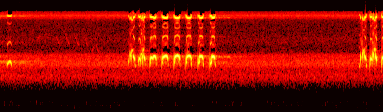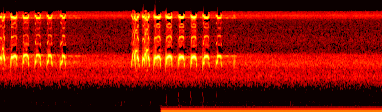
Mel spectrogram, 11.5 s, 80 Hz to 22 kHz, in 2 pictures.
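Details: Ospreys at a Missoula, Montana nest in Hellgate Canyon, May 2019, during a new male's sky dance and fish delivery to his mate: three rapid runs of piercing whistled chirps, seven to nine notes each, then a low steady hum.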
